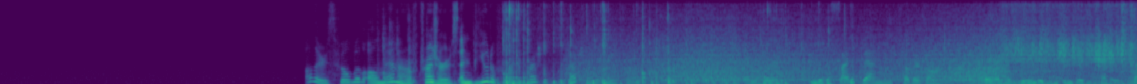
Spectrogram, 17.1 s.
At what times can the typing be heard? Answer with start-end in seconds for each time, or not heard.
5.6-12.8.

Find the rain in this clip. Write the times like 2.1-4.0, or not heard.
8.4-17.0.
